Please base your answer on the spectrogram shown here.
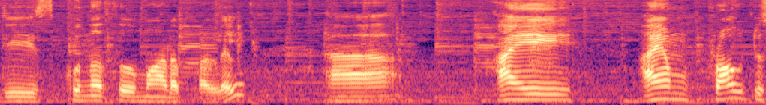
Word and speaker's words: Kunnathumadappilli: my surname and that you are right is kunafa monopoly I I am proud to say that many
